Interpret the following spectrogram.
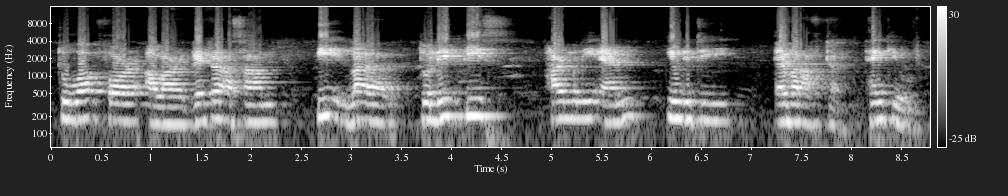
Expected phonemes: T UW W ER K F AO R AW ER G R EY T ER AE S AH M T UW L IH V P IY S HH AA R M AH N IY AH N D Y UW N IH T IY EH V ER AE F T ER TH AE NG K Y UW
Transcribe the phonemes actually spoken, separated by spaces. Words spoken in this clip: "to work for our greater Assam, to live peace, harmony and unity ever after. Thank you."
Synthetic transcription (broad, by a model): T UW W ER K F AO R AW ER G R EY T ER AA S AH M T UW L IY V P IY S HH AA R M AH N IY AH N D Y UW N IH T IY EH V ER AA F T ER T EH NG K Y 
